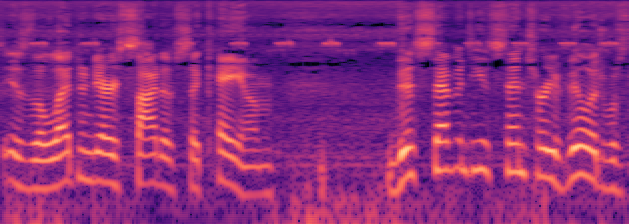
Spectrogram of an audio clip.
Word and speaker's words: Seccaium: probably gonna hear some cars but it reads secam okay i want to start by correcting myself and saying that it's pronounced sakayam you have to remember that i literally found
